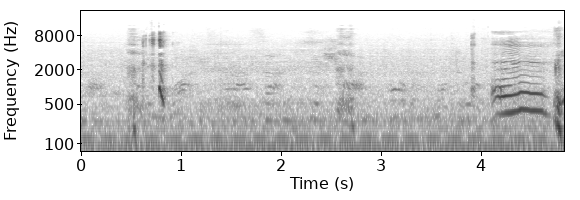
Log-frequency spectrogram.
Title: Baby Hiccups|| #hiccupingbaby|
